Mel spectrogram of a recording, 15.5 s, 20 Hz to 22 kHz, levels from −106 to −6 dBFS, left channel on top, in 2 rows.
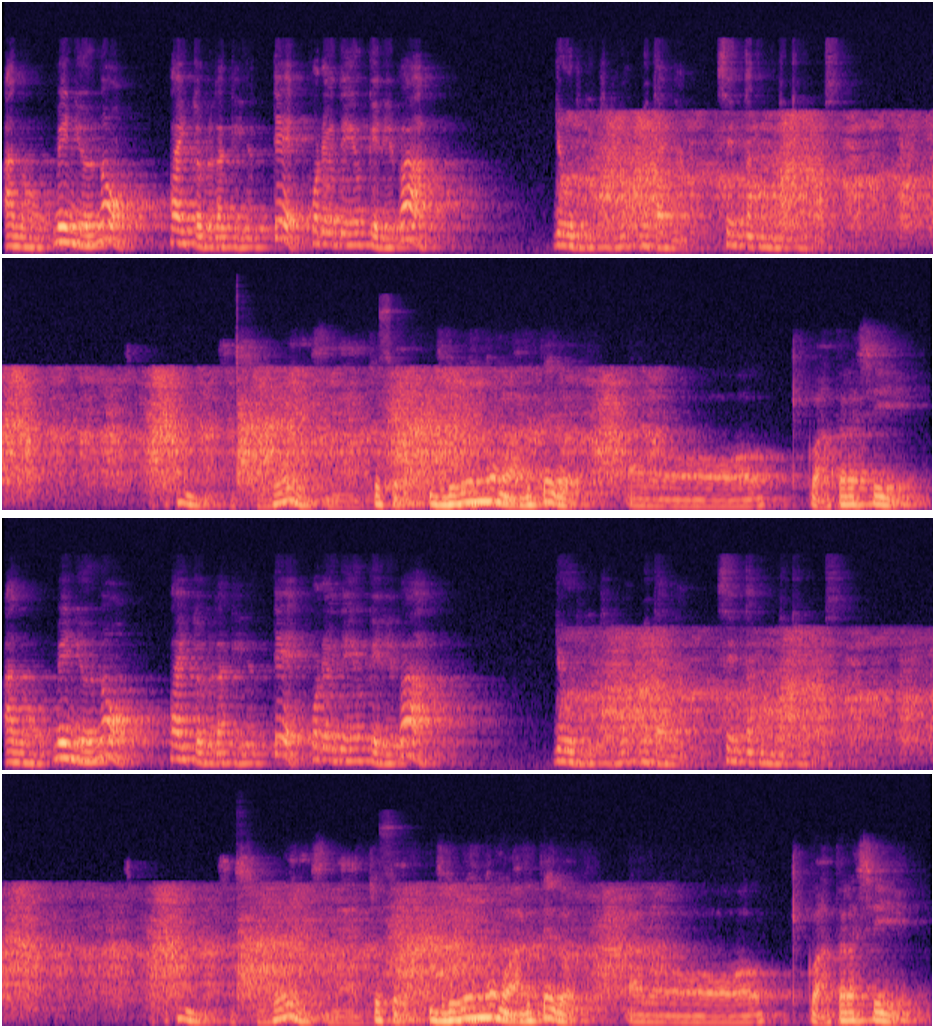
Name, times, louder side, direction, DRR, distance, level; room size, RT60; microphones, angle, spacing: voice 1, 0.0-1.0 1.4-3.6 4.6-5.7 6.0-6.9 11.0-11.3, left 1 dB, 25° left, 4 dB, 1.4 m, -30 dB
sound 1, 4.6-13.3, left 2 dB, 70° left, 1.5 m, -33 dB
voice 2, 9.2-12.7 12.9-14.1 14.5-15.3, right 1 dB, 25° right, 6 dB, 0.6 m, -27 dB
13.5 x 9.6 x 5.0 m, 1.2 s
head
